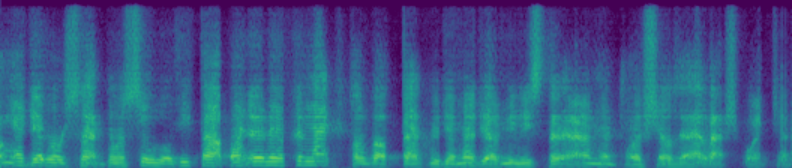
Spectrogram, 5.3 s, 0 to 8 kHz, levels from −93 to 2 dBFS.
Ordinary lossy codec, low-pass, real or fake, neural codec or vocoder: none; none; fake; codec, 16 kHz, 0.5 kbps, FreqCodec, smaller model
